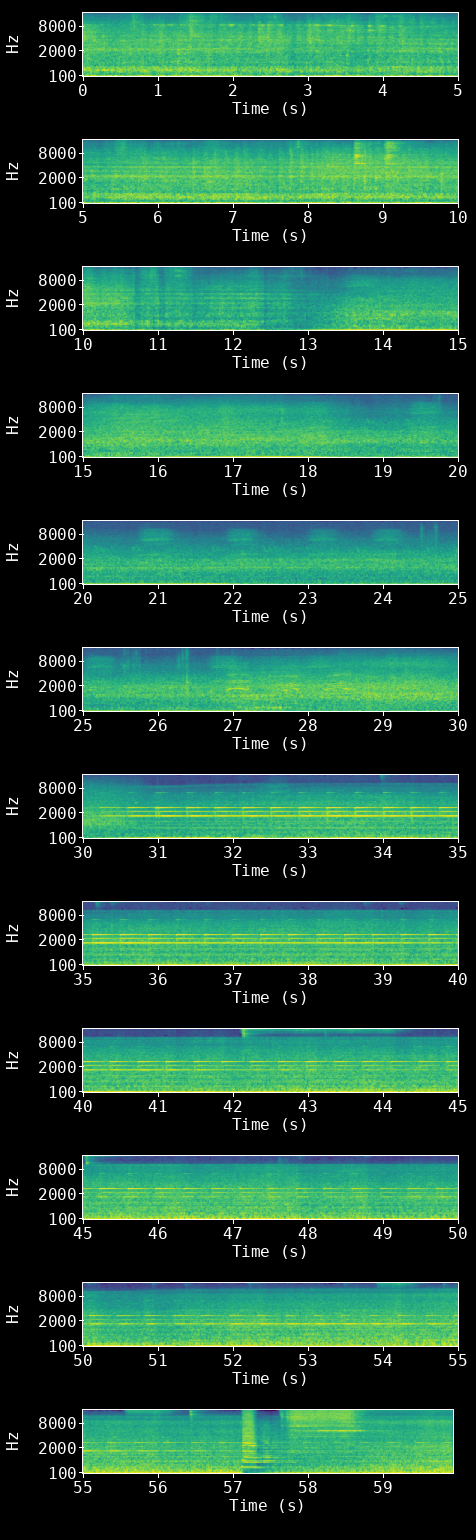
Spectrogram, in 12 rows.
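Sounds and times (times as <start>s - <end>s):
low diesel engine drone: 13.2s - 57.6s
steady high tones: 22.6s - 57.1s
short rising squeal: 57.8s - 59.0s.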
